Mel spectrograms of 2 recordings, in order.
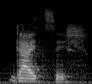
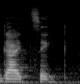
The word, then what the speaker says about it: geizig: بخيل او شخص اللي هو بنقول عليه يعني جربان بالمصري geizig او geizig. فالاي جي اللي في الاخر الالمان بينطقوها نطقين ايش او اج.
